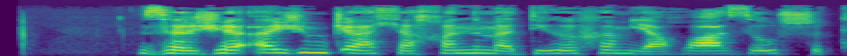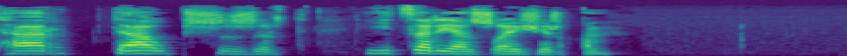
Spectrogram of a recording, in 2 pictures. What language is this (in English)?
Kabardian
